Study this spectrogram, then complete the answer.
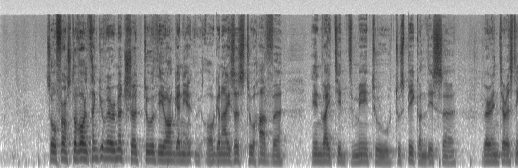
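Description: An elderly man speaks calmly into a microphone.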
